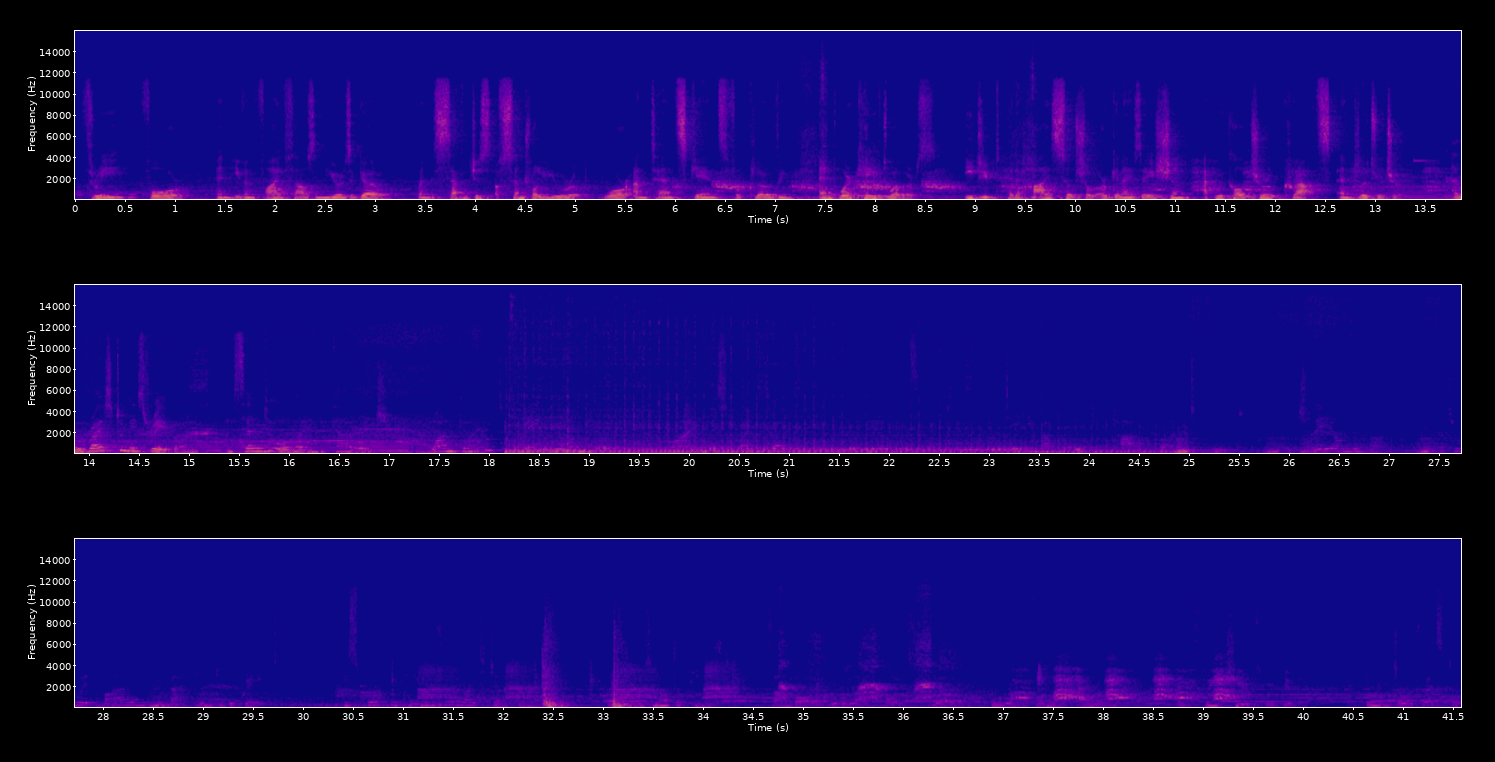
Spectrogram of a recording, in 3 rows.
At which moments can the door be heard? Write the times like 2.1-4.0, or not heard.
32.4-33.3.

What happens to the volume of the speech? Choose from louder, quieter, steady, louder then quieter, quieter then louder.
quieter.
